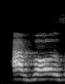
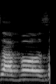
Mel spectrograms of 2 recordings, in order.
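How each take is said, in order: First: Said in the usual way. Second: Avós with a long, held "vós"; slow avós, leaning on the "vós"; stress on final syllable. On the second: Shown as a demonstration. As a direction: call out avós, drawing out the last syllable. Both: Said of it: "A sílaba tônica é o vós".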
